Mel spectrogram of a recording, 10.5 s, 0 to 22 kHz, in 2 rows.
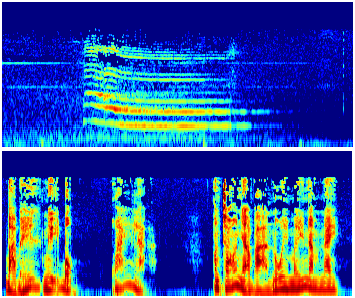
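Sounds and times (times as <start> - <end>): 
low hiss: 0.0 - 10.5
cat in a yard meowing mournfully: 1.2 - 4.2
speech: 5.3 - 7.5, 8.4 - 10.4.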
